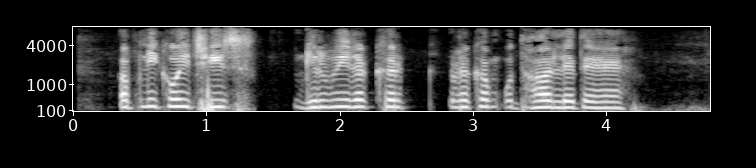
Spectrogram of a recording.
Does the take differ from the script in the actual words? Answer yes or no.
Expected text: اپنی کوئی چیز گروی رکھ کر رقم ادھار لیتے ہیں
no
